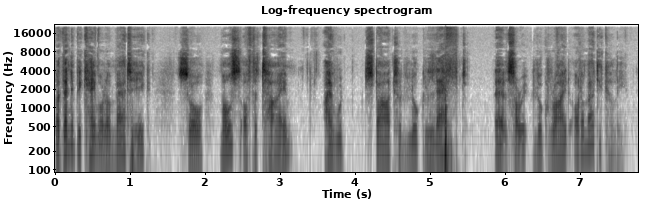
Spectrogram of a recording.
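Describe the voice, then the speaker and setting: With a German accent, a man talks at a moderate pace in a fairly high pitch, his bright, sharp tone and lively intonation captured in a dry, close sound with no echo. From Germany. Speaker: university lecturer. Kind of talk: lecture.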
